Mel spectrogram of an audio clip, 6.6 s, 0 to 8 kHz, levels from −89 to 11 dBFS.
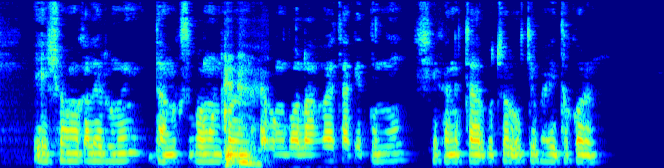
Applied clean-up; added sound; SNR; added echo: classical method WPE with log-MMSE.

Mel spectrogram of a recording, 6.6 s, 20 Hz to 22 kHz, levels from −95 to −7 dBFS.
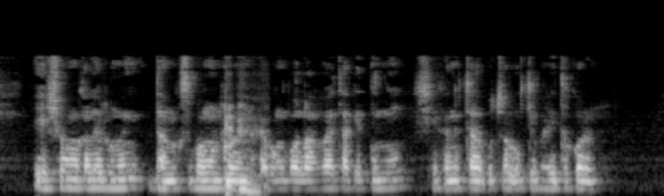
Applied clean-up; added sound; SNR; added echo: none; Cough; -1 dB; reverberation time 0.2 s.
